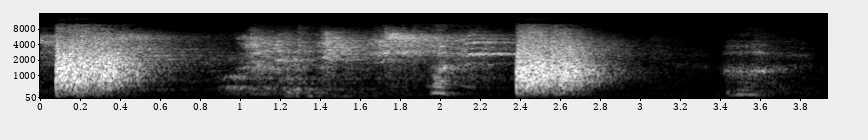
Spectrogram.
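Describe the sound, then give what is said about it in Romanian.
Gunshots fired into the air and into the ground: a few loud, sharp blasts with short decaying tails, separated by stretches of people talking. “Trage în aer, în pământ, nu mai trage odată.”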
